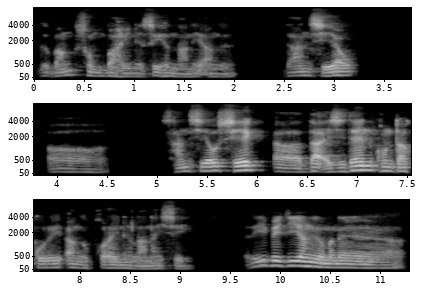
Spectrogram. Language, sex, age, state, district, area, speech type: Bodo, male, 45-60, Assam, Baksa, rural, spontaneous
